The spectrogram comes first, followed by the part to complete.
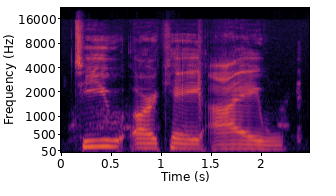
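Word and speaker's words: Türkiye: How do you pronounce that? Turkey. Turkiye.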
